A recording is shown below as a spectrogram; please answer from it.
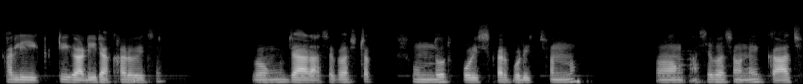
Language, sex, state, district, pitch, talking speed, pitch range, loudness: Bengali, male, West Bengal, Jhargram, 110 Hz, 120 wpm, 105-115 Hz, -24 LUFS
